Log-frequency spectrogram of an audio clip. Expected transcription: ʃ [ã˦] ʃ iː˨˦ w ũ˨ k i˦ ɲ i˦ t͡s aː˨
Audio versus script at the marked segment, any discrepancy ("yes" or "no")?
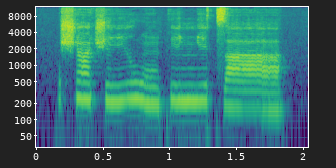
no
